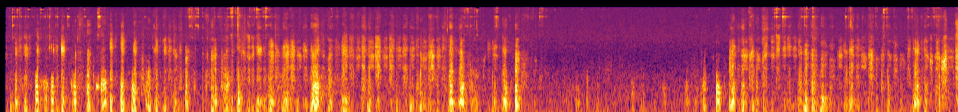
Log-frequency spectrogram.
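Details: Bowser, a French Bulldog puppy, wrestling a foot in play; continuous rapid snuffling, wheezy panting and snorting bursts, dropping to near quiet for several seconds mid-way before the busy huffing resumes.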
